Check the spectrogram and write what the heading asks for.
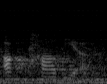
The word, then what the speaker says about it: Octavia: our file says technology barrier technology and it's pronounced Octavia why don't you come out peacefully why don't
